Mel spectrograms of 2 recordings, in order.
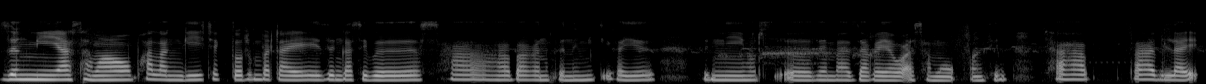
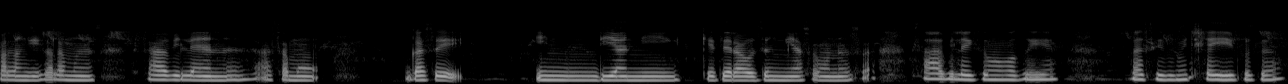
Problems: constant background noise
